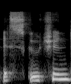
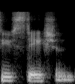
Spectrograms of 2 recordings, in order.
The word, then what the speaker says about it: Eustachian: I said escutcheon tube because escuchar means to listen. So you should say it like escuchar. It's a tube in the ear. It's eustachian tube.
